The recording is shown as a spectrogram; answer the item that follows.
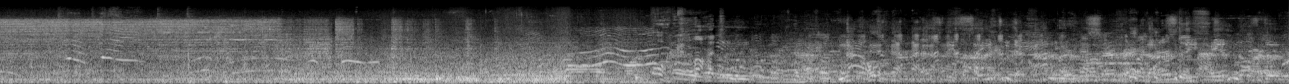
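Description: Indistinct voices chattering over the steady running noise of a small amusement-park train, the Casey Jr. Circus Train.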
